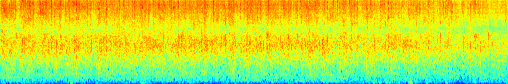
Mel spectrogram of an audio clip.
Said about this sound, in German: Großer Applaus, meine Damen und Herren.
